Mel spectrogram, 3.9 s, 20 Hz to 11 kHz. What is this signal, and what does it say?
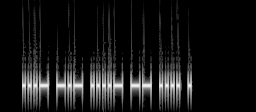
Morse code, heard as a keyed tone, about 28 wpm, 700 Hz. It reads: VK4MHE
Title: DXCC-100 Call Signs - 6 Characters - 28wpm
